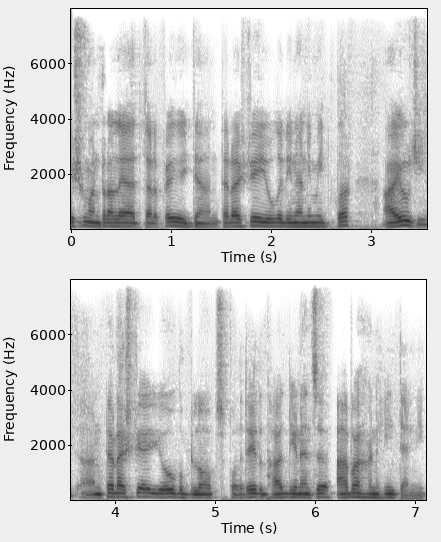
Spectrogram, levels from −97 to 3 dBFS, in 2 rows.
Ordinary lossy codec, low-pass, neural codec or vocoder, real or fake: none; none; codec, 16 kHz, 1 kbps, X-Codec, HuBERT features, trained on balanced general audio; fake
